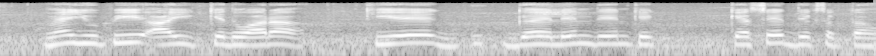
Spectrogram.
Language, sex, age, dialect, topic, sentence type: Hindi, male, 18-24, Marwari Dhudhari, banking, question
